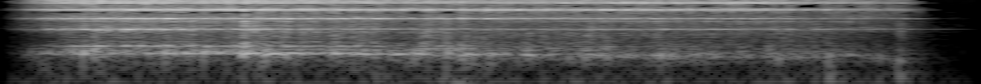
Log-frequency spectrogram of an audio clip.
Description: household drinking glass scrape on metal draning board; zapsplat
